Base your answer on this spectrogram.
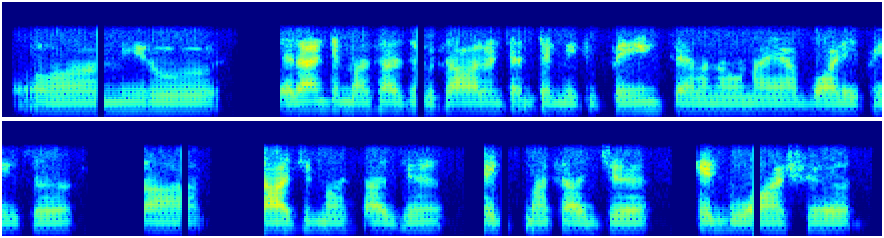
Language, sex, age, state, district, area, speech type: Telugu, male, 30-45, Andhra Pradesh, Chittoor, rural, conversation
